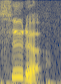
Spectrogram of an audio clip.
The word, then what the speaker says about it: pseudo: It looks like it would be pseudo, but we pronounce that pseudo. The P becomes silent, and sometimes we do that a little bit in the Greek, but if we do, we're probably doing it improperly.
